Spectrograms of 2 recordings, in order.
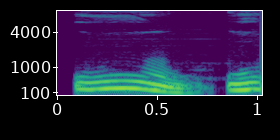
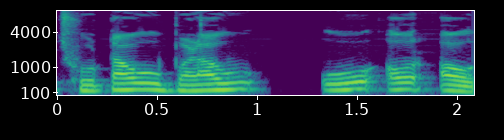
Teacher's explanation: ऊ बोलेंगे आप तो आपका ओंठ जो है गोलाकार हो जाएगा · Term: व्रतमुखी स्वर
